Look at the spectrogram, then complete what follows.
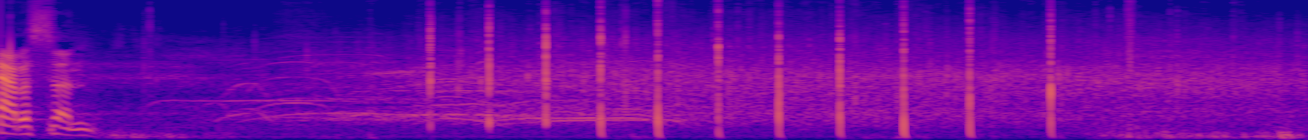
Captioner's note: applause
